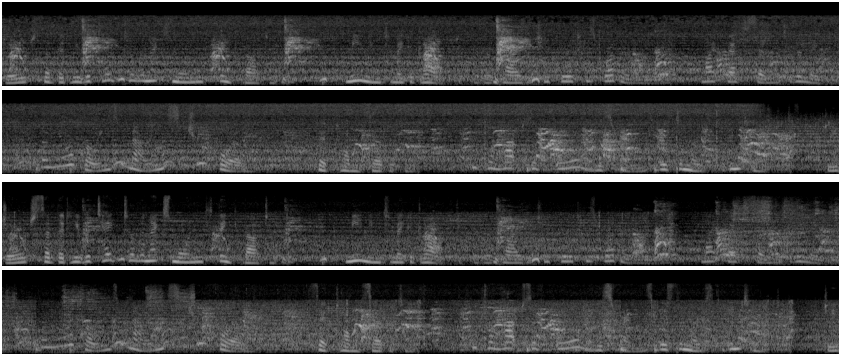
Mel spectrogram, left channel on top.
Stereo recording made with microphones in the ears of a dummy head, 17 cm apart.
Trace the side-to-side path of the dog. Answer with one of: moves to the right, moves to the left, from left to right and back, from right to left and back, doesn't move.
from left to right and back.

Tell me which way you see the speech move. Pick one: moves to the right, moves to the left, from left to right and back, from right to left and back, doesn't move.
from right to left and back.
